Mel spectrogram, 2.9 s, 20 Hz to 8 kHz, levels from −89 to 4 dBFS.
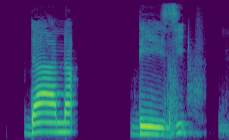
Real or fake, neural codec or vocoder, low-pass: real; none; 7.2 kHz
